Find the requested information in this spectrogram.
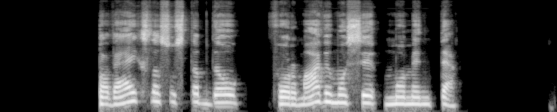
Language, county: Lithuanian, Alytus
